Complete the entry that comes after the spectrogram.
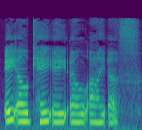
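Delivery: slow letter-by-letter spelling; measured, separate letters. Acted. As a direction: spell it out slowly, one letter at a time. Spelling out the word.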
